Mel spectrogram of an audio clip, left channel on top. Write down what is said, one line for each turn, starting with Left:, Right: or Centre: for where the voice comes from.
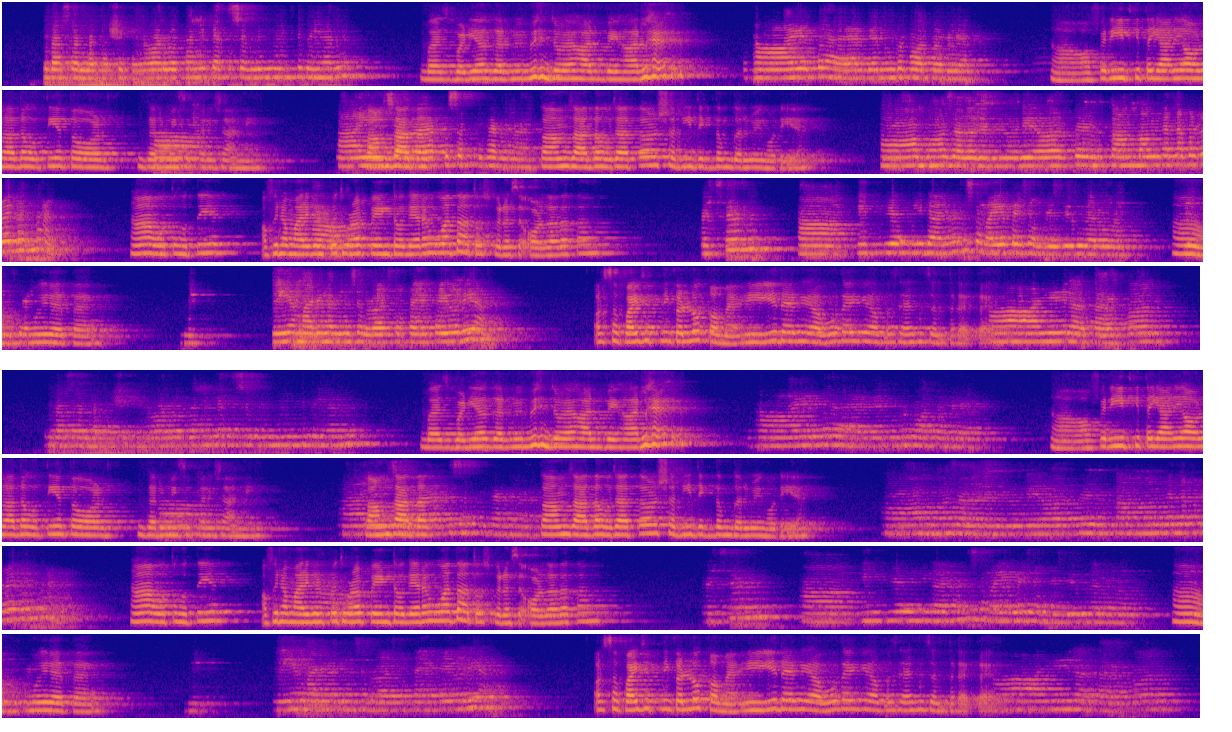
Left: بس اللہ کا شکر ہے اور بتائیے کیسے چل رہی ہے اس کی تیاری
Centre: بس بڑھیا گرمی میں جو ہے حال بے حال ہے
Left: ہاں یہ تو ہے گرمی تو بہت ہو رہی ہے
Centre: ہاں اور پھر عید کی تیاریاں اور زیادہ ہوتی ہیں تو اور گرمی
Left: ہاں
Centre: سے پریشانی
Left: ہاں یہی
Centre: کام
Left: چل
Centre: زیادہ
Left: رہا ہے آپ کو سب کے گھر میں
Centre: کام زیادہ ہو جاتا اور شدید ایک دم گرمی ہو رہی ہے
Left: ہاں بہت زیادہ گرمی ہو رہی ہے اور پھر کام وگ کرنا پڑ رہا ہے گھر میں
Centre: ہاں وہ تو ہوتے ہی ہے اور پھر ہمارے گھر
Left: ہاں
Centre: پہ تھوڑا پینٹ وہ وغیرہ ہوا تھا تو اس ویرح سے اور زیادہ تھا
Left: اچھا ہاںائے س یہ پائی سمیر
Centre: ہاں
Left: لوگوں سے
Centre: وہی رہتا ہے
Left: ج یہی ہمارے گھر میں چل رہا ہے صفائی وفائی ہو رہی ہے
Centre: اور صفائی جتنی کر لو کم ہے یہ یہ رہ گیا وہ رہ گیا بس ایسے چلتا رہتا ہے
Left: ہاں یہ رہتا ہے اور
